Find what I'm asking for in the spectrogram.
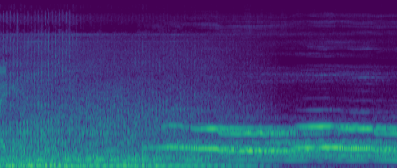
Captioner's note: helicopter motor whirring; ethereal vocal music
